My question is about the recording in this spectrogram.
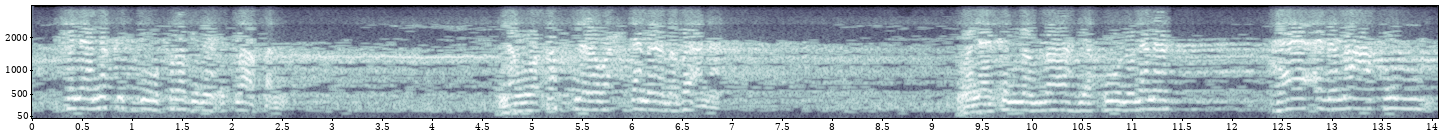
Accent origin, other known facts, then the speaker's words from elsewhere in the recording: Egypt; يكفي ان بلادنا مصر اعطاها الله من القدرات العجيبة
